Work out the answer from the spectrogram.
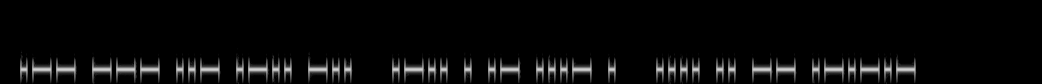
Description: Morse code, heard as a keyed tone, about 19 wpm, 700 Hz. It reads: WOULD LEAVE HIM.
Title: Sentences from Top 1000 Words - Review Part 4 - 20wpm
